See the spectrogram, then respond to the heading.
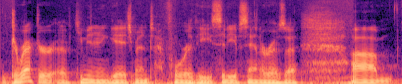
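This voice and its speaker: A man hosting an interview, chatty and prompting his guest with quick questions. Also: very deep voice, steady tone, dark tone. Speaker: host, interviewer. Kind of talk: radio-style interview.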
